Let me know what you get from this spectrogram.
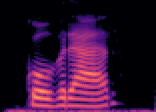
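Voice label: "cobrar", Spanish, female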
